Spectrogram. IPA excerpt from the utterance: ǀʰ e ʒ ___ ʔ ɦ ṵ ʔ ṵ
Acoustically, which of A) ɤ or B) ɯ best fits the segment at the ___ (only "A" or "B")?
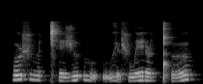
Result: B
